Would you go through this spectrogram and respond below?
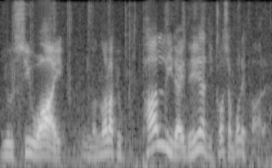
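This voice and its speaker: A man's voice: on the high side, sing-song, normal speed, a little hiss or hum. A man giving casual, sarcastic reaction commentary as he hosts a video game playthrough. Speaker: gamer, channel host.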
